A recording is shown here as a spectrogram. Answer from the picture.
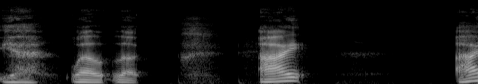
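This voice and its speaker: With a Yorkshire accent, a man talks at a very slow pace in a medium pitch, his tone bright and sharp and his intonation lively, on a very clean recording with a silent background. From Yorkshire, northern England. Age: 30s. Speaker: singer-songwriter. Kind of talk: casual chat.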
